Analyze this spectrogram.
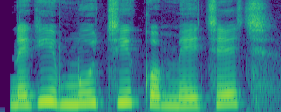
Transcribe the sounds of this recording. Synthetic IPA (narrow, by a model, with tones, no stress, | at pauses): ne˨ɡi˦˨mu˦t͡ʃi˦ko˨me˨t͡ʃe˦t͡ʃ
